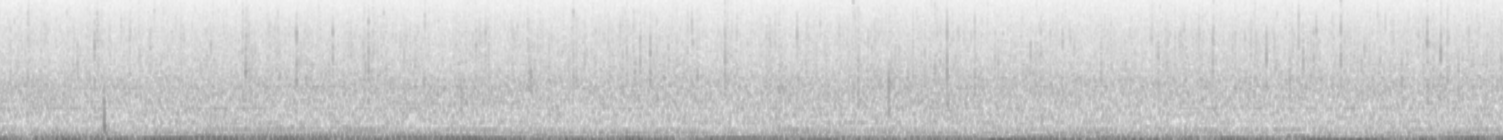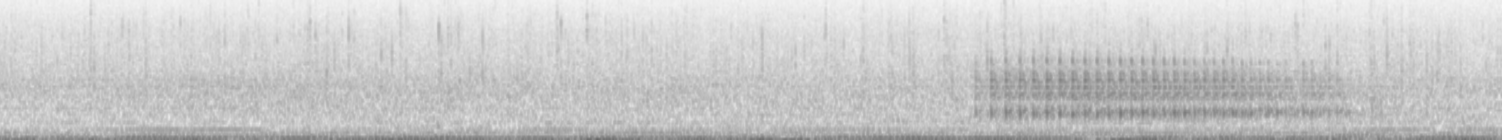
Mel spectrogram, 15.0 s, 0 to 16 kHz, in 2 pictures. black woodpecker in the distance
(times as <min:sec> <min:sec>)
0:12.4 0:14.6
